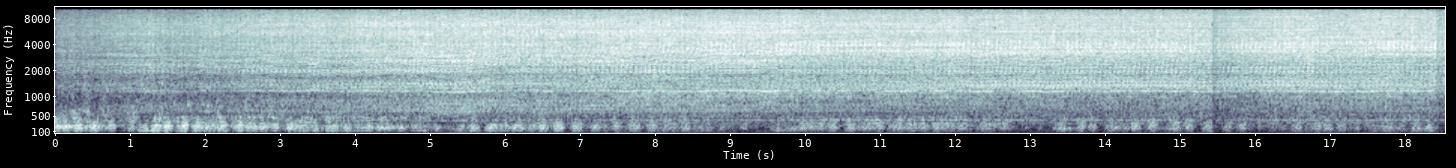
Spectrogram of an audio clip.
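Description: Freshly rebuilt Ford small-block V8 inboard of a 1992 Ski Nautique, built with GT40P heads, a new cam and intake and stainless exhaust, idling steadily on its first run after the rebuild. It is heard first at the transom exhaust outlets over churning water, then from the open engine bay.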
